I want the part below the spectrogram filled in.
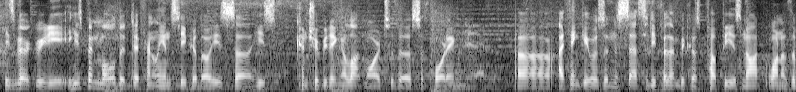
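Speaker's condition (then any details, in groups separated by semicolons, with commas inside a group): No condition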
